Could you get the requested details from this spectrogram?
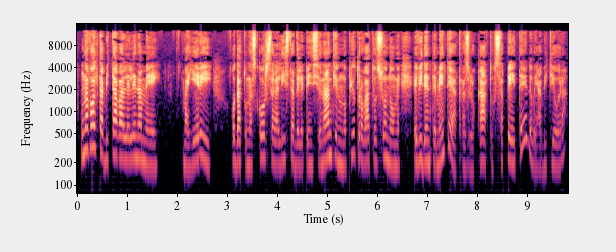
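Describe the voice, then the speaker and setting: A woman's voice: mid-range voice, a little fast, pushed and bright, no room sound, natural voice. A woman voicing a gossiping woman who smugly shares what she knows, speaking with emphasis. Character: triumphant gossiping woman, smug insider.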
